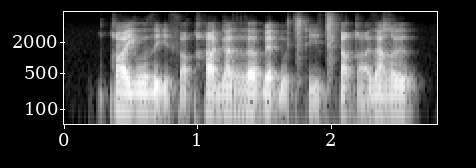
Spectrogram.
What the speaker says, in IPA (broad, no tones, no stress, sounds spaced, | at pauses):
q u j u ð ḭ θ o̰ qʰ e ɡ a r ʌ ɓ ɛ ɓ o̰ t͡sʼ ḭ t͡sʼ e q ɛ̰ ð a ʁ ɯ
